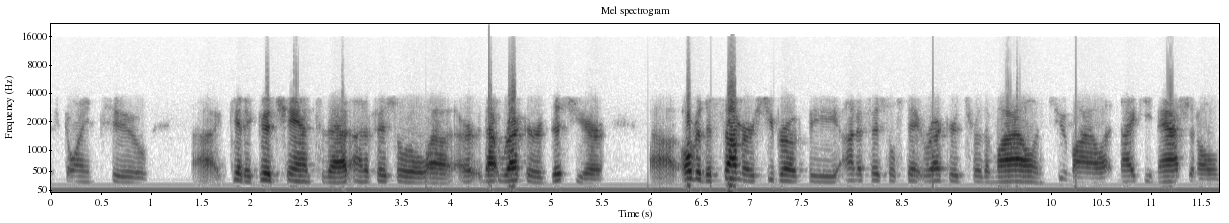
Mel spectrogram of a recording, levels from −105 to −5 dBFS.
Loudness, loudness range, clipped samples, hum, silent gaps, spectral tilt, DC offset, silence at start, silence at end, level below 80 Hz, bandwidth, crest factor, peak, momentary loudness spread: -26 LUFS; 4 LU; under 0.1%; none; none; -4.5 dB/octave; under 0.1%; 0 s; 0 s; -50 dBFS; 16 kHz; 16 dB; -10 dBFS; 17 LU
